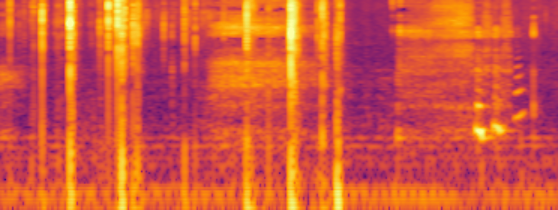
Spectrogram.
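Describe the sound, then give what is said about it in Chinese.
Silk stockings are torn apart by hand in a string of sharp, quick ripping bursts with crinkly crackles between them, quiet overall. “撕开它。撕丝袜如果能缓解你的压力的话，也是一个合适的办法。”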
